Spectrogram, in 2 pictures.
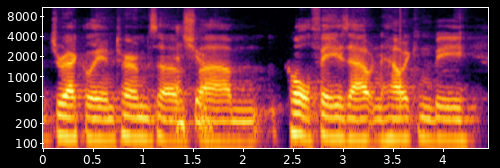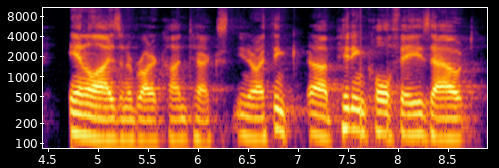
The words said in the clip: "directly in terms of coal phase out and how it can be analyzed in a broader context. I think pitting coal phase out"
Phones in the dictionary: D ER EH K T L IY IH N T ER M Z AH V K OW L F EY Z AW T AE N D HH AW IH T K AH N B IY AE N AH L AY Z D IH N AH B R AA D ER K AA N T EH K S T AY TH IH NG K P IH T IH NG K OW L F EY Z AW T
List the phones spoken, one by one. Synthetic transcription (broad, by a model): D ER EH K T L IY IH N T ER M Z AH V K OW L F EY Z AW T N HH AW IH T K N B IY AE N AH L AY Z D IH N AH B R AA D ER K AA N T EH K S T AY TH IH NG K P IH T IH NG K OW L F EY Z AW T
